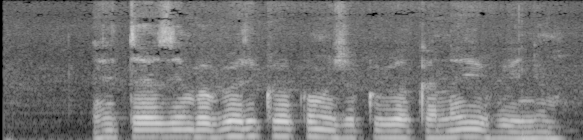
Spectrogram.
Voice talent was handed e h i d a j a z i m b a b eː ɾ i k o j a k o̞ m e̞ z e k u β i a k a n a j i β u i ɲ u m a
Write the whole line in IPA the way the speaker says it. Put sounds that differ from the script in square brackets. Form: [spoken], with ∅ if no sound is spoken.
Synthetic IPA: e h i [t] a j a z i m b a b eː ɾ i k o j a k o̞ m e̞ [ʒ] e k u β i a k a n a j i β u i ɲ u m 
